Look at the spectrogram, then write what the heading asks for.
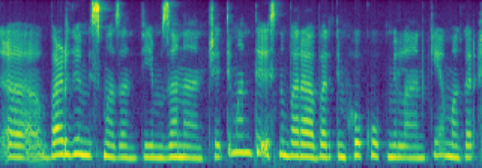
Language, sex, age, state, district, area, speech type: Kashmiri, female, 30-45, Jammu and Kashmir, Budgam, rural, spontaneous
